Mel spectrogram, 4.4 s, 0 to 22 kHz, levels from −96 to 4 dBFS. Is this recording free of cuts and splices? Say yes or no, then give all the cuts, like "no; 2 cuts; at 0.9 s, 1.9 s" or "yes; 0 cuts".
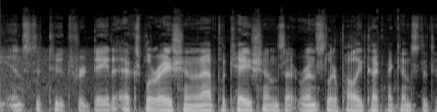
yes; 0 cuts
